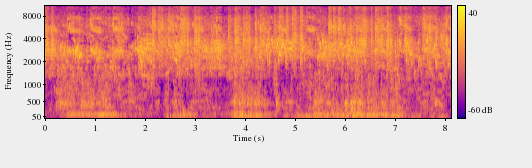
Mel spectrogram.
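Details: Budgerigars and lovebirds, young birds at feeding time; constant dense high chirping and squeaky calls, with recurring low rumbling in the background.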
